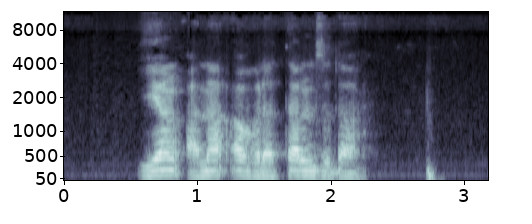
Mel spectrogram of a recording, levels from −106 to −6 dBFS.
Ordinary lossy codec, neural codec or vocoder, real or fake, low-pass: Opus, 24 kbps; none; real; 10.8 kHz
